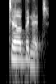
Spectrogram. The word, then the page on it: turbinate: Indian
